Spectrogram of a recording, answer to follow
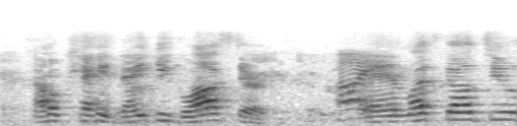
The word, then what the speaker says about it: Gloucester: never pronounce it correctly i kept pronouncing it chester and it's gloucester let's go to gloucester new jersey high school okay thank you gloucester hi and let's go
